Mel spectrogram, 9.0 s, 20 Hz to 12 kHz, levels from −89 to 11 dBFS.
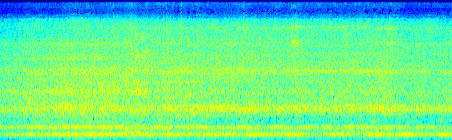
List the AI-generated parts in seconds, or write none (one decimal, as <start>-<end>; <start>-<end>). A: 2.4-3.1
